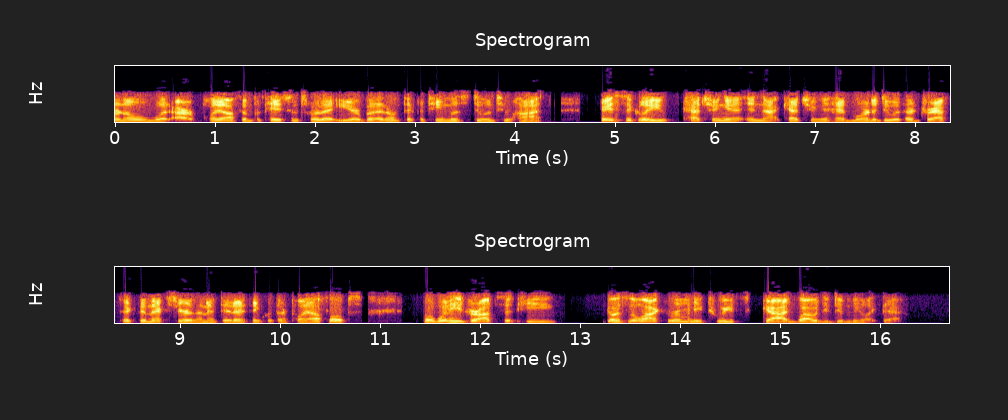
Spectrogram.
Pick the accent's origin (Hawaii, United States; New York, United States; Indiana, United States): New York, United States; Buffalo; when you're born and raised in Buffalo, you better believe that you're a member of Bill's Mafia.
